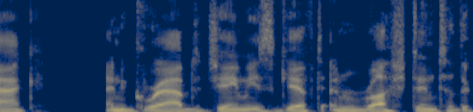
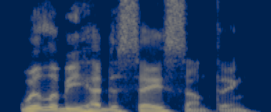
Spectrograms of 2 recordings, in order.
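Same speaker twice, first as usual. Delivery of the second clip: ordinary delivery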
